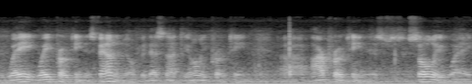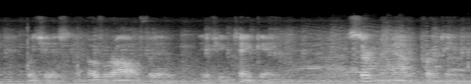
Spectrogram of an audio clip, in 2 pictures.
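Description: At a moderate pace, a man speaks in a very deep, low pitch. Noticeable background noise runs underneath. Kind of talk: interview answer. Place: office.

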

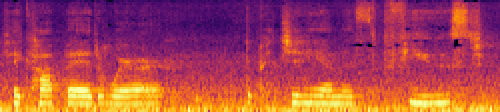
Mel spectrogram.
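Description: A woman with a monotone, flat intonation at a fairly slow pace, with noticeable background noise. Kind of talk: soft-spoken ASMR lecture.

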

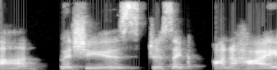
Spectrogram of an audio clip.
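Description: In front of a quiet background, a woman with a fairly low pitch speaks with ordinary pitch variation. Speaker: podcast co-host. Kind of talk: casual chat. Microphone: studio mic.

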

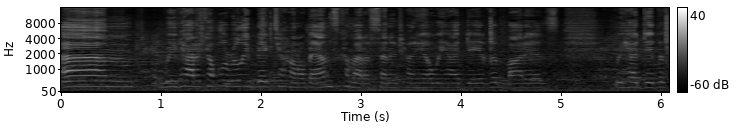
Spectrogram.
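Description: Clear background music under a female speaker at a moderate pace. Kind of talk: interview answer. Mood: proud, cheerful. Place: bar. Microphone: phone near.

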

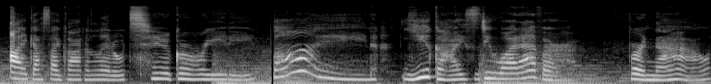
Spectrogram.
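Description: A female-sounding put-on character voice, fairly high in pitch, speaks at a very slow pace over clear music in the background. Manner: teasing, flippant.

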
